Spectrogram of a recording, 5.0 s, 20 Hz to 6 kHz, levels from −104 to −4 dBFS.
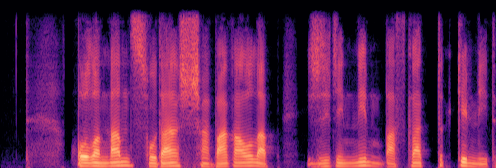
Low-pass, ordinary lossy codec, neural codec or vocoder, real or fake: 5.4 kHz; none; codec, 16 kHz, 1 kbps, FunCodec, trained on LibriTTS, 50 frames a second; fake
